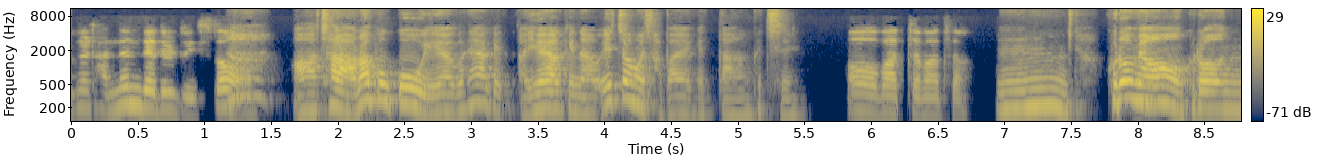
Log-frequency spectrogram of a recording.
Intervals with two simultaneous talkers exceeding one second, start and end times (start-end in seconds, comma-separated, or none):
none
